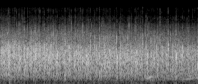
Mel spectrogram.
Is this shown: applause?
yes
